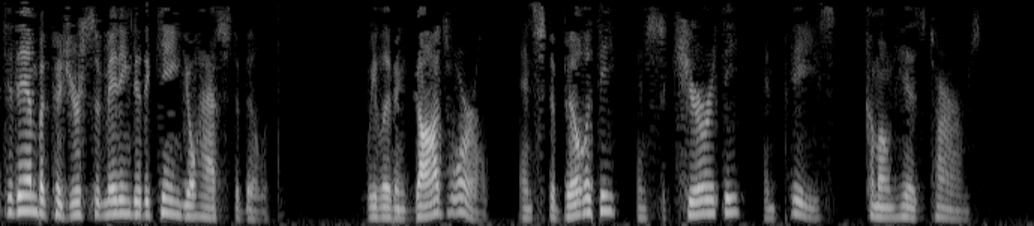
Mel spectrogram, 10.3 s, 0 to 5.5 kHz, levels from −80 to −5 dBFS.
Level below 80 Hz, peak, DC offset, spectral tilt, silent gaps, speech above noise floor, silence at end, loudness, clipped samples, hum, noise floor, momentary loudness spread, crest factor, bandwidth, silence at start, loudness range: -70 dBFS; -10 dBFS; under 0.1%; -8.5 dB/octave; none; 41 dB; 0.65 s; -31 LUFS; under 0.1%; none; -72 dBFS; 17 LU; 22 dB; 5.4 kHz; 0.05 s; 4 LU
